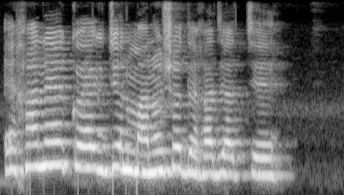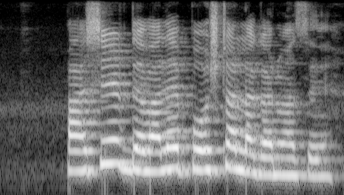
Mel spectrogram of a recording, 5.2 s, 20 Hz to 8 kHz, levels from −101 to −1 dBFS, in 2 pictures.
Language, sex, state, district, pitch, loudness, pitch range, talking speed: Bengali, female, Assam, Hailakandi, 280 Hz, -12 LUFS, 235-315 Hz, 115 wpm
